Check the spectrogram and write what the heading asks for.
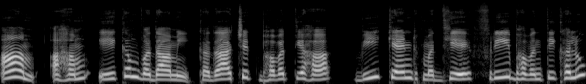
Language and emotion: Sanskrit, neutral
